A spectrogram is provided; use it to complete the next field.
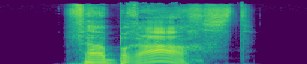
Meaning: second-person singular preterite of verbrechen
- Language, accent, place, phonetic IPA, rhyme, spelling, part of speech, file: German, Germany, Berlin, [fɛɐ̯ˈbʁaːxst], -aːxst, verbrachst, verb, De-verbrachst.ogg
